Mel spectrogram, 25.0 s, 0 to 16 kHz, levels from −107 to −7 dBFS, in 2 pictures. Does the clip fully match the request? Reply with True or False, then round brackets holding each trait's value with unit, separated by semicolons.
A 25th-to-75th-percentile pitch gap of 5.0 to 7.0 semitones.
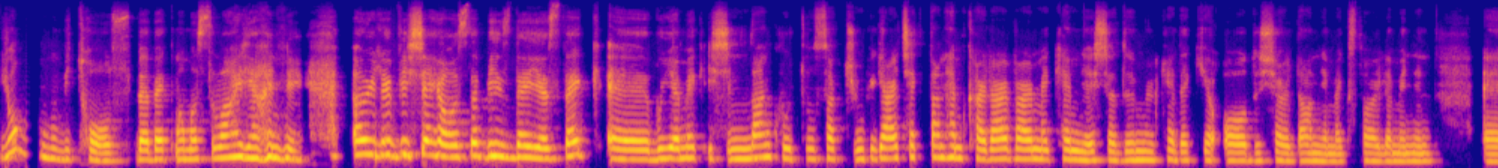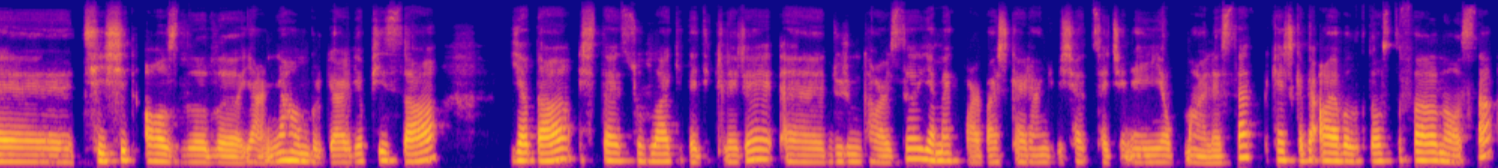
True (5.3 semitones)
